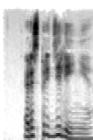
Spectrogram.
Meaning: 1. distribution (act of distribution or being distributed) 2. allocation (e.g. of resources) 3. assignment (e.g. of young specialists by educational institutions)
- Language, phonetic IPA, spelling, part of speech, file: Russian, [rəsprʲɪdʲɪˈlʲenʲɪje], распределение, noun, Ru-распределение.ogg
